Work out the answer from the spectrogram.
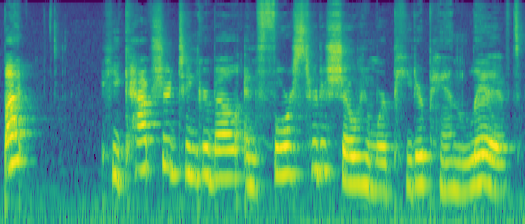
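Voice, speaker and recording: High-voiced woman reading to children. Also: a little slow. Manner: expressive, addressing young children. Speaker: storybook reader. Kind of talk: children's read-aloud with asides on the pictures.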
